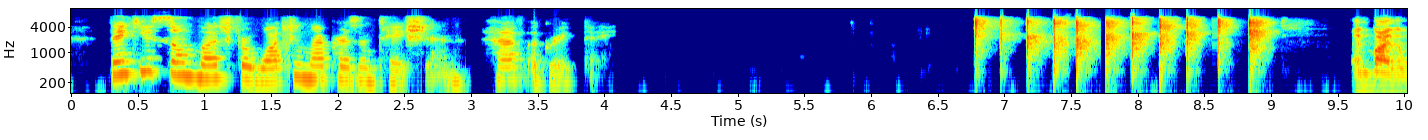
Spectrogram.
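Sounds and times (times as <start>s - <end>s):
person clapping: 6.8s - 9.1s.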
